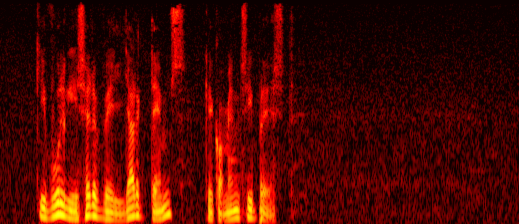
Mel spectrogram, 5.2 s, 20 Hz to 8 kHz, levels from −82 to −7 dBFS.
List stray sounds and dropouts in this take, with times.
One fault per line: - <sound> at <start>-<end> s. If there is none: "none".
none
